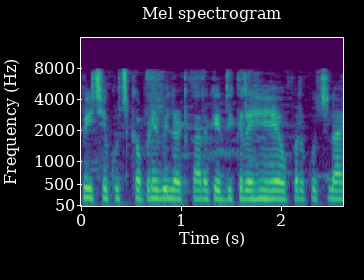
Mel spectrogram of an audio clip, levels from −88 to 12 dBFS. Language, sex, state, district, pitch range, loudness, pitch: Hindi, male, Uttarakhand, Uttarkashi, 185-195 Hz, -15 LUFS, 190 Hz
